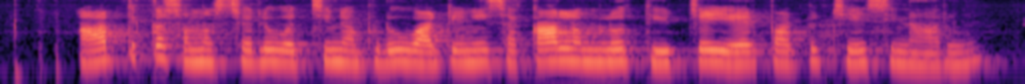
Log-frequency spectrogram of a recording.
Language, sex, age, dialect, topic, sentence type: Telugu, female, 18-24, Southern, banking, statement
